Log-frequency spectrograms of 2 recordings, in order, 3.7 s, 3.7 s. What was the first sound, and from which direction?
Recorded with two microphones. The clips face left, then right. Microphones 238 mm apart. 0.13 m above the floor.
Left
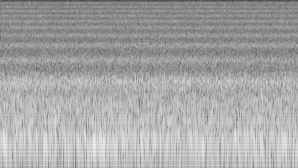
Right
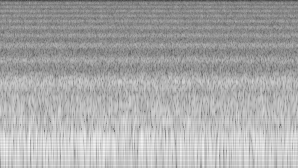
Only background noise.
